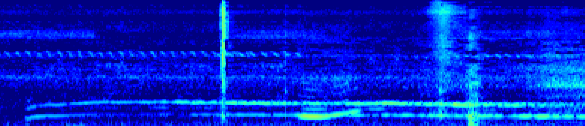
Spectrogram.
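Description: A person imitating a wolf howl with a long, steady, drawn-out tone that holds one pitch with a slight bend partway through, rather faint over a low background hiss.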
